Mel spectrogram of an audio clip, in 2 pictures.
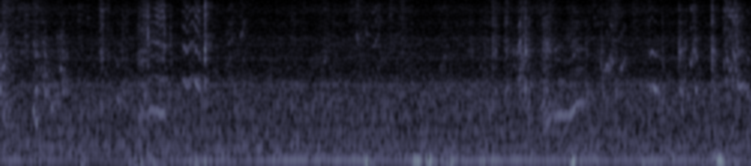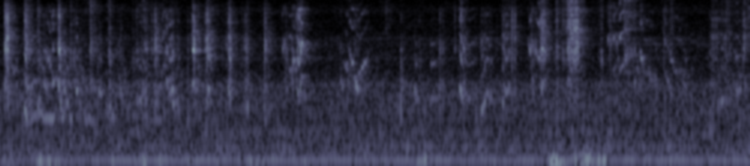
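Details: Budgerigars chirping and warbling continuously: dense overlapping high squeaks, buzzy notes and short squawks from several birds, with a constant low electrical hum underneath.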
